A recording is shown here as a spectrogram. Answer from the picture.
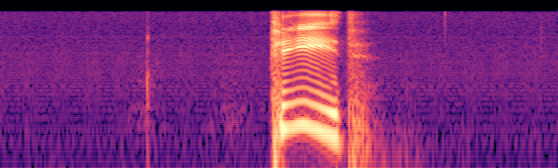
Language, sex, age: Swedish, female, 67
